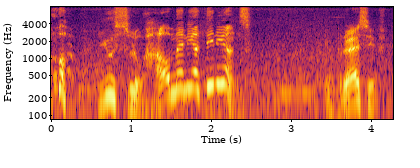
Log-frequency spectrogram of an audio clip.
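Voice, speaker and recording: A man's voice: high-pitched, wildly swooping pitch, a little slow, music in the background, full character voice. An actor playing a battle-hardened Greek mercenary who is a doting, playful young father in a video game drama. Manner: playful, sing-song when talking to his baby.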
